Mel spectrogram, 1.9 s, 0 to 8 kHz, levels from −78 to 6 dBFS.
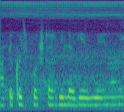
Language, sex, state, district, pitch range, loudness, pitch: Hindi, female, Bihar, Gaya, 195-200 Hz, -15 LUFS, 200 Hz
